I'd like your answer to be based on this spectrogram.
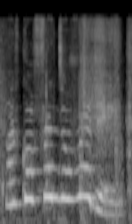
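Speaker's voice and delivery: put-on indignant boy. A narrator's reading. Bertie tells Mum he has friends, indignant. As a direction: sound offended like a kid.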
